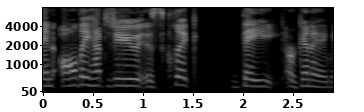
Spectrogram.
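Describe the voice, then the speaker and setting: A woman with a Southern US accent speaks at a fairly high pitch with fairly even intonation, the sound dry and close with no echo. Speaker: therapist and author. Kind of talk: interview.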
